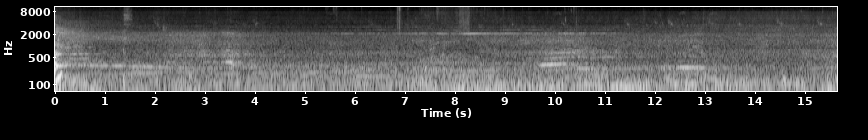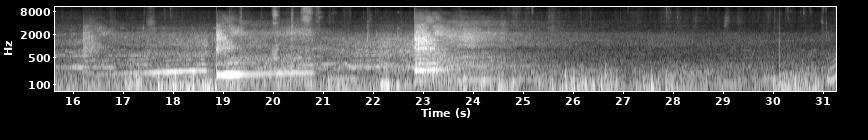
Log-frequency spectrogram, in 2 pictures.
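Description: Steady low outdoor rumble at the racetrack. Between about 16 and 24 seconds in, short rising and falling car engine notes from out of sight come through, loudest about 19 seconds in.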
